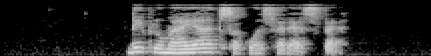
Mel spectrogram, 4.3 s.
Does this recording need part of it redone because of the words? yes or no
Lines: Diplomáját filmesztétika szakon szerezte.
yes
